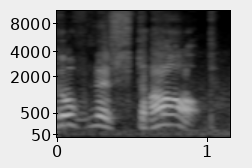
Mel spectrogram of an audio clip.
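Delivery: very loud, shrill, high shout. Retelling what was shouted while being pushed down the hill: retelling own shout. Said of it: "I shouted".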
